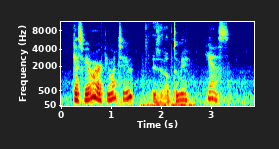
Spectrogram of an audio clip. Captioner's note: none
